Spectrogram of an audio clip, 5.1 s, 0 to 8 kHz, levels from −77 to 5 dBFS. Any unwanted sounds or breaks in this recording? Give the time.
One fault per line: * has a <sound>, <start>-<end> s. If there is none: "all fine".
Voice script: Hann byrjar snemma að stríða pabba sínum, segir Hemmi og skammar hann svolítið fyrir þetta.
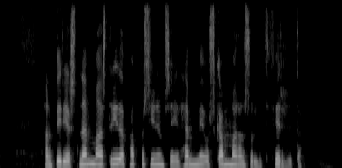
all fine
